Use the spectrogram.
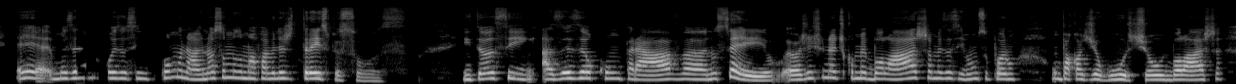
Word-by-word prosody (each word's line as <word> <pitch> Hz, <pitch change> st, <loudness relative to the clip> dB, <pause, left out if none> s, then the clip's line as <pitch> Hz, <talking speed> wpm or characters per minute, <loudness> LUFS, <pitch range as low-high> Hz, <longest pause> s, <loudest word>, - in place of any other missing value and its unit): é, 295 Hz, 0 st, +1 dB
mas 275 Hz, +2 st, -1 dB
é -, -, +4 dB
uma 295 Hz, +1 st, -11 dB
coisa, 285 Hz, -1 st, +1 dB
assim, 270 Hz, -1 st, -5 dB
comunal, 300 Hz, -6 st, -1 dB
e -, -, -2 dB
nós 280 Hz, +2 st, -2 dB
somos 315 Hz, -1 st, -2 dB
uma 280 Hz, -2 st, 0 dB
família 270 Hz, +1 st, 0 dB
de 275 Hz, 0 st, -10 dB
3 275 Hz, -1 st, +4 dB
pessoas. 165 Hz, -, -10 dB, 0.8 s
Então, 225 Hz, +3 st, 0 dB
assim, 275 Hz, -3 st, -3 dB
às 240 Hz, 0 st, 0 dB
vezes 275 Hz, +1 st, +5 dB
eu 285 Hz, 0 st, +4 dB
comprava, 240 Hz, -3 st, +1 dB
não 255 Hz, -, -1 dB
sei, 225 Hz, -, +4 dB
eu 190 Hz, -, -7 dB
eh, -, -, 0 dB
a 220 Hz, -, +4 dB
gente 285 Hz, +5 st, -5 dB
não 310 Hz, -, -1 dB
é 300 Hz, -, 0 dB
de 285 Hz, -, -10 dB
comer 285 Hz, -2 st, -1 dB
bolacha, 260 Hz, +4 st, +1 dB
mas, 280 Hz, -1 st, -2 dB
assim, 265 Hz, -4 st, -4 dB
vamos 260 Hz, +2 st, -4 dB
supor 250 Hz, -2 st, -2 dB
um 245 Hz, -, -5 dB, 0.3 s
um 265 Hz, -, -3 dB
pacote 245 Hz, -2 st, -1 dB
de 235 Hz, -, -3 dB
iogurte 215 Hz, 0 st, 0 dB
ou 215 Hz, 0 st, +3 dB
bolacha, 220 Hz, +3 st, +1 dB
260 Hz, 210 wpm, -23 LUFS, 230-280 Hz, 0.8 s, vezes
